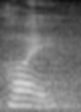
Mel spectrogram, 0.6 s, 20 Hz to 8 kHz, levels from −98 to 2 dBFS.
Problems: constant background noise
